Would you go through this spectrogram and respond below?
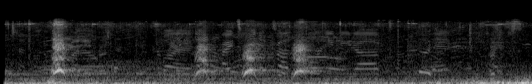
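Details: Corgis give short, sharp barks, several in a row, at a January corgi meetup, with people talking in the background.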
